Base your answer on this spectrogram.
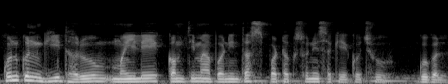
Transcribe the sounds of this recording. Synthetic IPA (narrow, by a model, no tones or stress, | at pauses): kunkunɡit̪ɦʌɾumʌjlekʌmt̪imapʌnid̪ʌspʌʈʌksunisʌkekot͡sʰu | ɡuɡʌl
